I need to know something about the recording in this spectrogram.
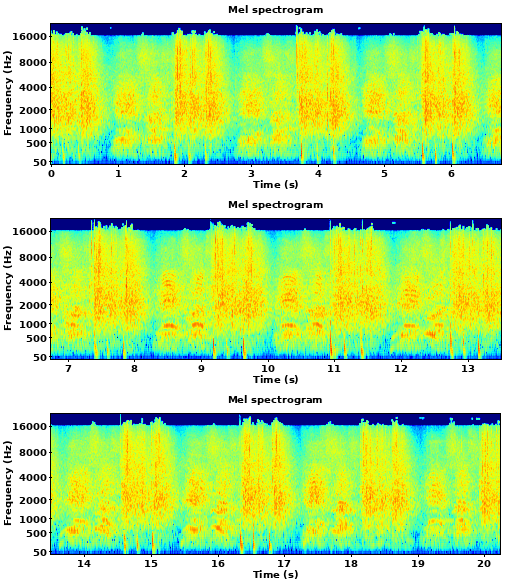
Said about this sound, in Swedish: Och som de gör med sina idoler och som de gör med sina artister så ska vi göra med vår Herre. Och jag vill höra varenda tunga här inne, allt vad ni kan.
